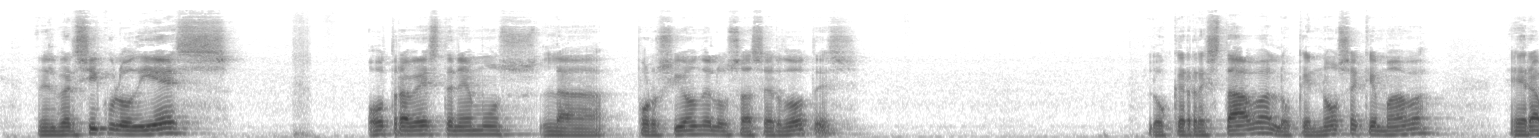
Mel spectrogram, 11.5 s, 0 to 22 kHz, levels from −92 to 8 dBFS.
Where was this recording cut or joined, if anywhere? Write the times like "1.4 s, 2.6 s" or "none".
8.5 s

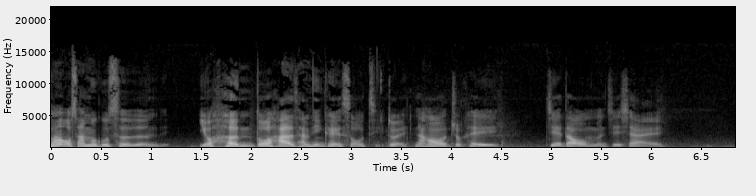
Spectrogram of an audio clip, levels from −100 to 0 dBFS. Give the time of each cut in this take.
3.3 s

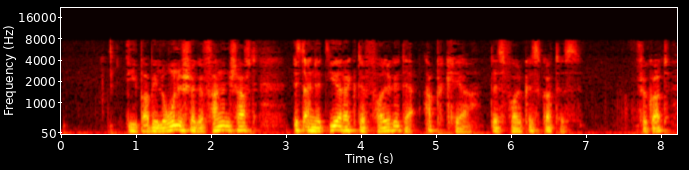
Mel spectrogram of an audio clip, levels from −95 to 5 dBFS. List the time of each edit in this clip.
none

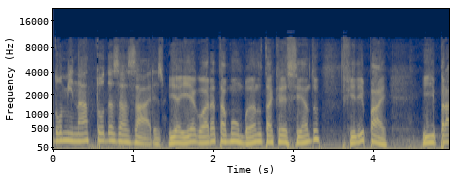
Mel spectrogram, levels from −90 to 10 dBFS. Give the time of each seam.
1.4 s, 3.6 s

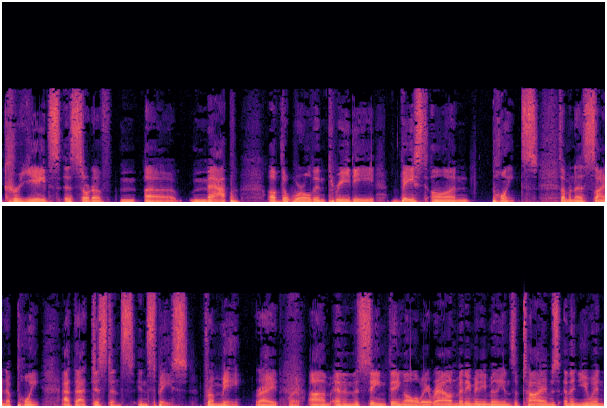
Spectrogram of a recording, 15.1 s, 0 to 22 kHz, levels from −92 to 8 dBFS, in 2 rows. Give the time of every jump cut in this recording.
7.0 s

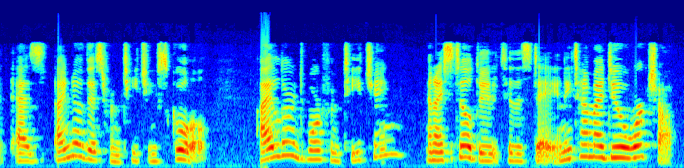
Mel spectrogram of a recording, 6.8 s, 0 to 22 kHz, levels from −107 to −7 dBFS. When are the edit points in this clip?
none

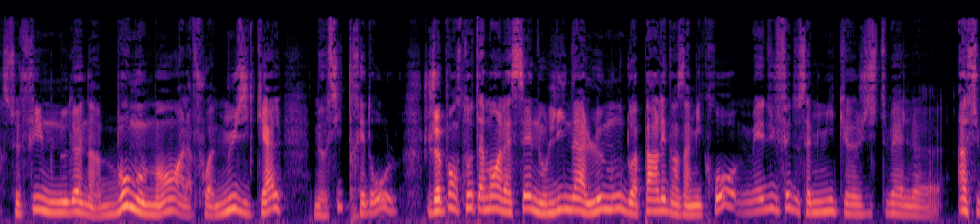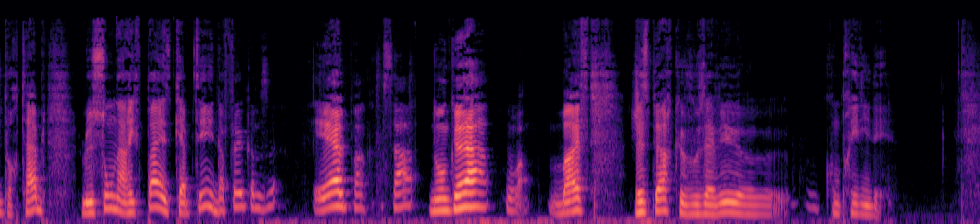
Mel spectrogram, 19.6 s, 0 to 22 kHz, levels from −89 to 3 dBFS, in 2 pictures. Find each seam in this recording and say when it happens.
12.0 s

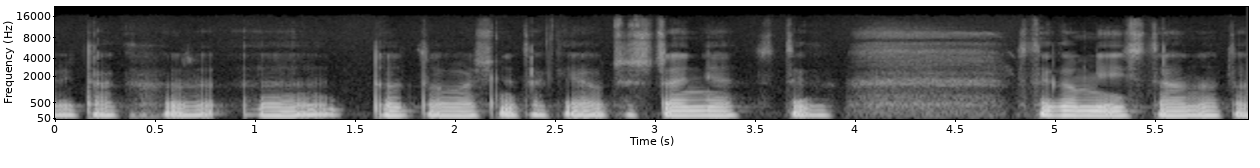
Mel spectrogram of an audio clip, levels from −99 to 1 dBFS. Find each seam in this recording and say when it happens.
1.4 s

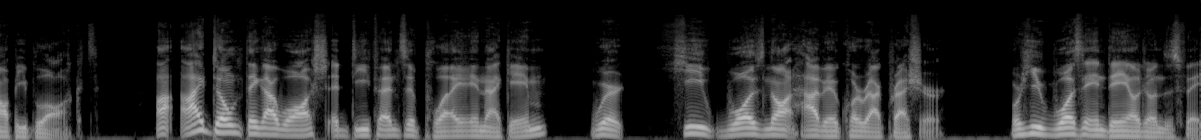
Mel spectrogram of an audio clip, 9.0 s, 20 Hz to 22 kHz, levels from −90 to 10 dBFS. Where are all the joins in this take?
none

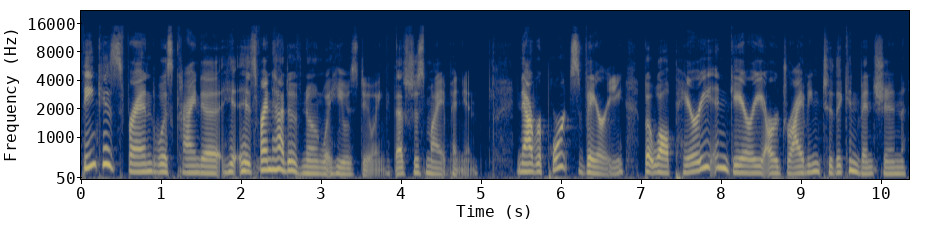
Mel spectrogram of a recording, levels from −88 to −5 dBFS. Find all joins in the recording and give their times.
none

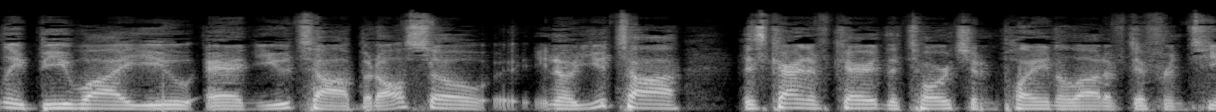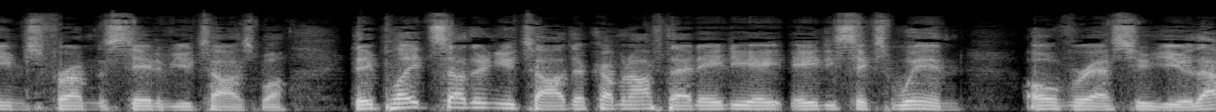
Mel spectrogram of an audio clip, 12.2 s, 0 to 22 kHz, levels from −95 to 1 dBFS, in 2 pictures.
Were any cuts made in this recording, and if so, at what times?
none

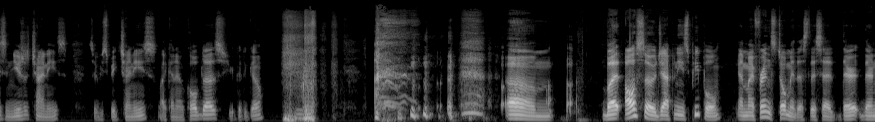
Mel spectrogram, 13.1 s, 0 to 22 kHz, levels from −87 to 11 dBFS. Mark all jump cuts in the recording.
none

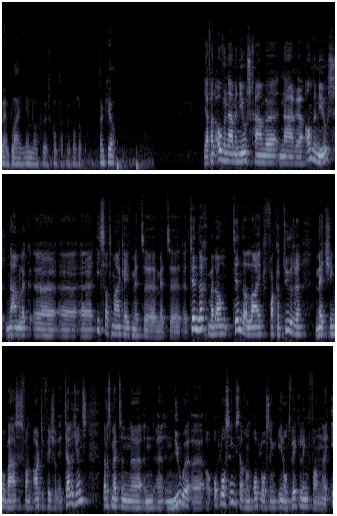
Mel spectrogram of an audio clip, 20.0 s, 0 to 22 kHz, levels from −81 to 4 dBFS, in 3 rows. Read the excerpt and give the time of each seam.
1.9 s

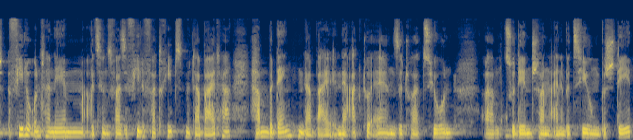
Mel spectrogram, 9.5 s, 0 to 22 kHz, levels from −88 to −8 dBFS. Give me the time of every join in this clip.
1.3 s, 7.6 s

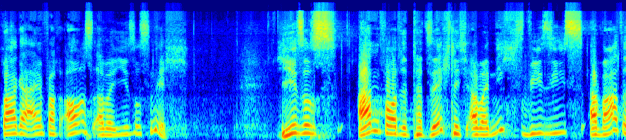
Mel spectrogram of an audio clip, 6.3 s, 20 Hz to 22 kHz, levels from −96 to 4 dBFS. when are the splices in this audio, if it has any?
5.2 s

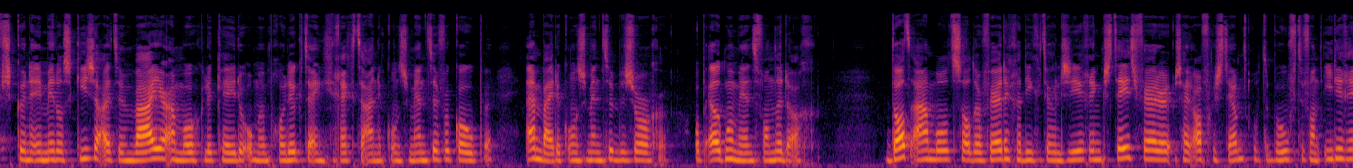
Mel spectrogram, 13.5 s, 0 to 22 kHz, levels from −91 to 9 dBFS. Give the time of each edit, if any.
none

